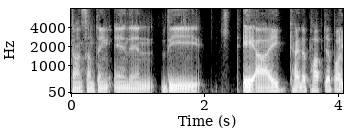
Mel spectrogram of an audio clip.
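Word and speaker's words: 愛: "I," and it's spelled So yeah, AI.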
